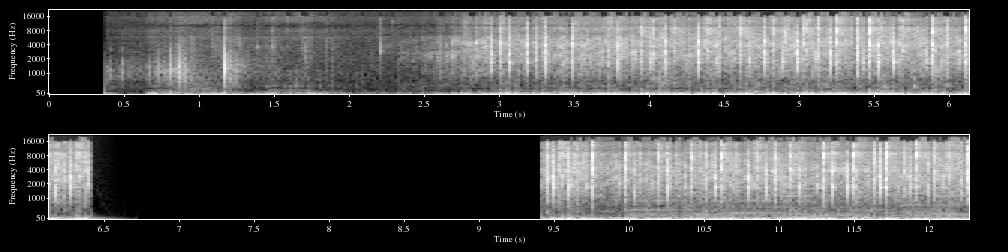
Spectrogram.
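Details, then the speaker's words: Daiwa Tatula SV TW baitcasting reel gives a dense run of fine clicking while the handle is cranked at lure-retrieve speed; smooth otherwise, not a functional problem. "Very reel for the price except for this sound. Smooth and comfortable to roll. But it is noisy when turned at the speed to retrieve the lure."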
